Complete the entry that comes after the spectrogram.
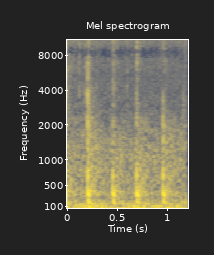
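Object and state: Baked-through sourdough loaf (hollow).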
